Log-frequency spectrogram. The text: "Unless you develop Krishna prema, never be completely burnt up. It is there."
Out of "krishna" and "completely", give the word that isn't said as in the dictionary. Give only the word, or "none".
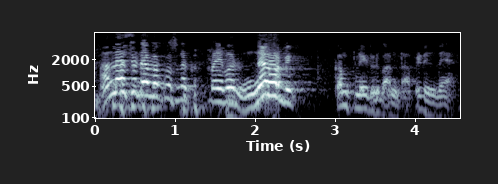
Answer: krishna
